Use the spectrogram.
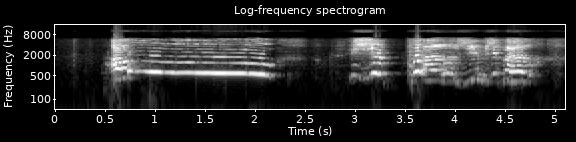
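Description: Wolves howl in a forest-set horror film trailer, one long sustained howl followed by shorter wavering howls and yips, loud and close, with possible voice imitation.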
